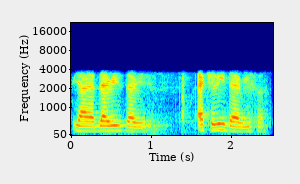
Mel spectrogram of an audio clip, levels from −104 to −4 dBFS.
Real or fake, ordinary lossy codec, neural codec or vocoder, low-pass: real; Opus, 16 kbps; none; 3.6 kHz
